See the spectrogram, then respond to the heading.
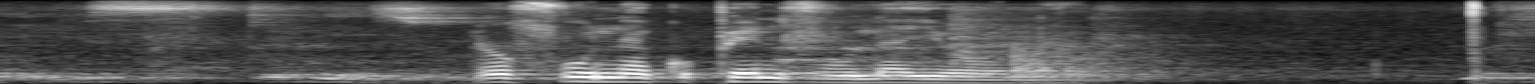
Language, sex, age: Swati, male, 19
